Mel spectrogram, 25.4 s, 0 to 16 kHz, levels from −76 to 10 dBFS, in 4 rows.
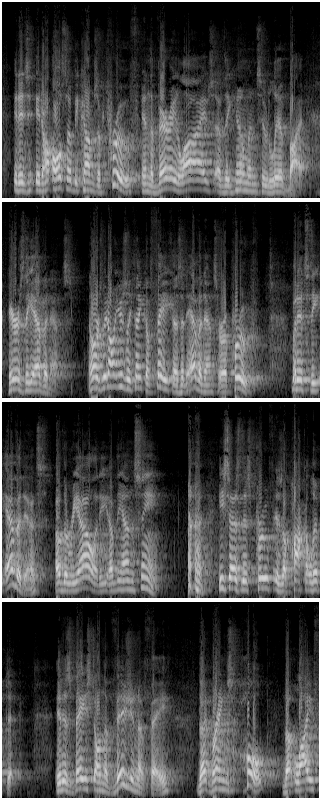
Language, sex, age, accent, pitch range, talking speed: English, male, 50-69, American, 150-210 Hz, 155 wpm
